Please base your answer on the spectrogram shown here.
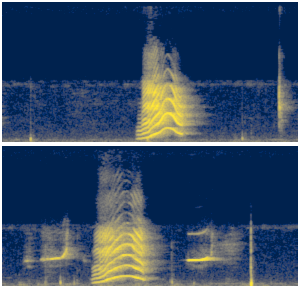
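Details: Talking pet rose-ringed parakeet indoors, saying mummy: two loud arched, harmonic calls with brief thin whistled notes and soft clicks between them against a quiet background.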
